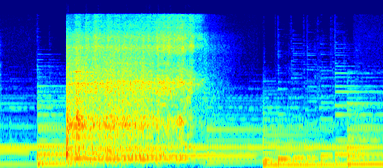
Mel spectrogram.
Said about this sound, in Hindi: तो चलिए अब इसे ग्राइंड कर लेते हैं हम।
